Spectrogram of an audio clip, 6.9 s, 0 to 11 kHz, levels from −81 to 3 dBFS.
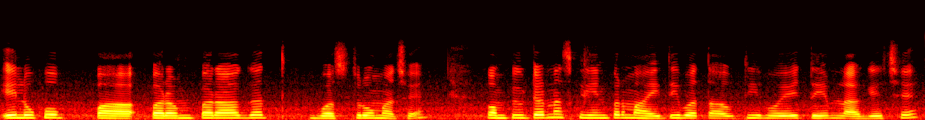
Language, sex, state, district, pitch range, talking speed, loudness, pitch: Gujarati, female, Gujarat, Valsad, 215-245 Hz, 140 wpm, -17 LUFS, 230 Hz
